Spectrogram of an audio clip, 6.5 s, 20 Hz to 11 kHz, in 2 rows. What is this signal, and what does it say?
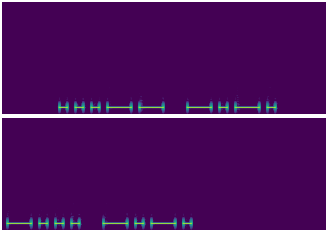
Morse code, heard as a keyed tone, about 16 wpm, 700 Hz. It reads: 3C BC
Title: Field Day Exchanges Encore - 15wpm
